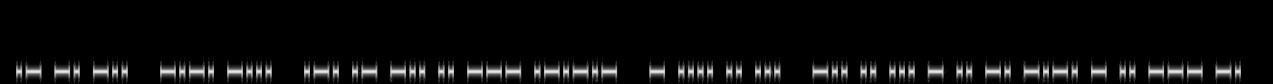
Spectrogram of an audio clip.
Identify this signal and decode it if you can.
Morse code, heard as a keyed tone, about 25 wpm, 600 Hz. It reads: AND CB RADIO. THIS DISTINCTION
